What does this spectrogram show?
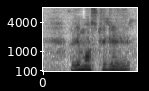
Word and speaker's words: remonstrated: रिमोन्स्ट्रेटेड, देखिए आपको उसका उच्चारण कैसे करना है, इसका प्रोनाउंसिएशन कैसे करना है, इसका जो सिलेबल होता है तोड़ते कैसे इस वर्ड को. REMON मॉन, STRA स्ट्रेटेड, रिमोन्स्ट्रेटेड का मीनिंग होता है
